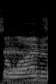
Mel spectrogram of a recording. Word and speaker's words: Salinas: So what everybody thinks That's Salinas actually pronounced Salinas, as.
